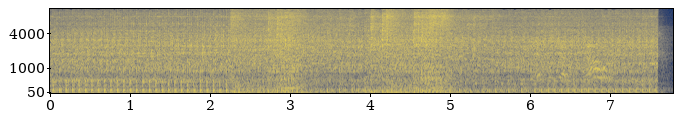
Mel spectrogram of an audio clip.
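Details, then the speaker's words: Hind 57 minibike engine built from spare parts (Predator block, stock cam, polished stock rod, governor deleted) on a Coleman CC100X, 75-tooth rear and 12-tooth Max Torque clutch sprocket, first start with choke: quick crisp single-cylinder idle, brief revving, clean shutoff; runs well, lots of power. "got the hind 57 minibike together it seems like it's got a lot of power seems like it runs pretty good"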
